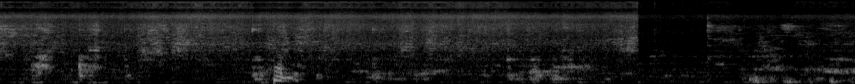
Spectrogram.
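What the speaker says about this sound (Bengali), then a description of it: "এই যে অল্প একটু পানি দিলাম" Water added to an egg korma masala in a frying pan sizzles and hisses steadily with stirring scrapes, a brief pour sound mixed in, close and fairly quiet.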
